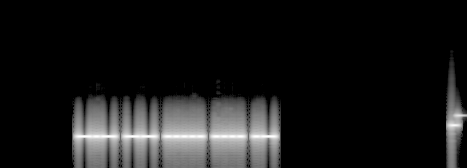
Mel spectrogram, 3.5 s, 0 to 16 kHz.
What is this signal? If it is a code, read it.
Morse code, heard as a keyed tone, about 40 wpm, 700 Hz. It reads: KM5HA
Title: USA Call Signs 40wpm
